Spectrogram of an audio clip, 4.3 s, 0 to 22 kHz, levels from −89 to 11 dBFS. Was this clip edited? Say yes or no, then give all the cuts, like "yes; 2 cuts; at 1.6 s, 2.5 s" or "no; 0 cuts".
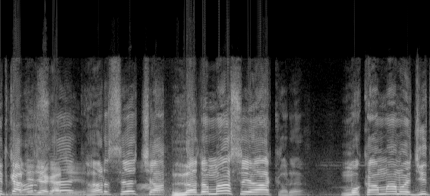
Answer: yes; 1 cut; at 1.6 s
